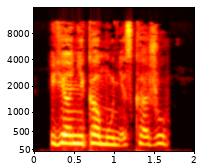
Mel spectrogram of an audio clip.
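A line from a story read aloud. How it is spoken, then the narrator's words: Attorney promising. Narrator (Russian): пообещал поверенный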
